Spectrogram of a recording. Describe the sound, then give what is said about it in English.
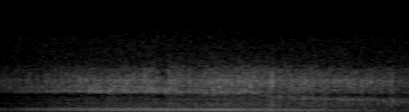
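A police car engine rumbles steadily, its low harmonic drone slowly shifting in pitch as the car eases to a stop in front of a house, with no voices present. “Dawson stopped the police car in front of my house.”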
